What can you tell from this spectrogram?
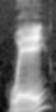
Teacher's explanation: It starts low and ends high, also called the ascending tone. It sounds a lot like how you would make an inquisitive intonation in English. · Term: second tone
